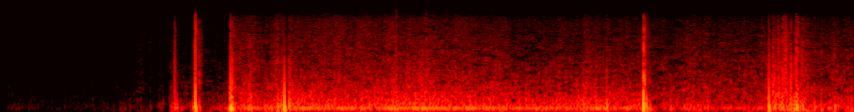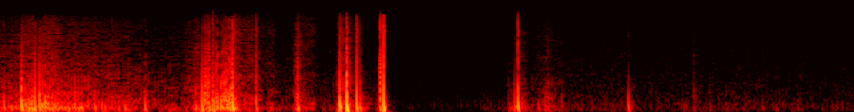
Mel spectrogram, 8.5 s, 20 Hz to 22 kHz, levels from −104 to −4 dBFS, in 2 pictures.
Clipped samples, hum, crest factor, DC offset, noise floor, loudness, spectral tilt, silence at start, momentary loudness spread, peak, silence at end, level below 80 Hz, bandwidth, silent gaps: under 0.1%; none; 32 dB; under 0.1%; under -90 dBFS; -54 LUFS; -6 dB/octave; 0.85 s; 11 LU; -22 dBFS; 1.1 s; -66 dBFS; 14 kHz; none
